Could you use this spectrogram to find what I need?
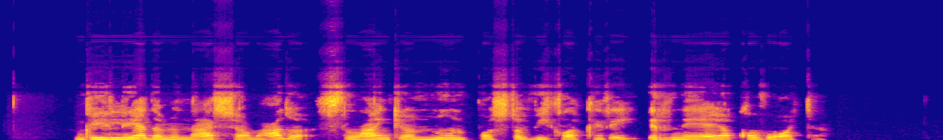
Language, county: Lithuanian, Vilnius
